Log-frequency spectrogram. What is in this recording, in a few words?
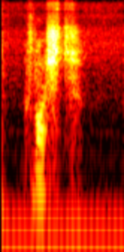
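"kwast", Dutch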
